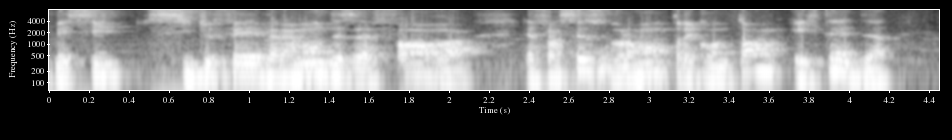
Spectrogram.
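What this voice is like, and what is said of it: Italian accent speaking French. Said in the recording (French): “mon accent n'a pas eu beaucoup d'évolution... Il reste très italien.”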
